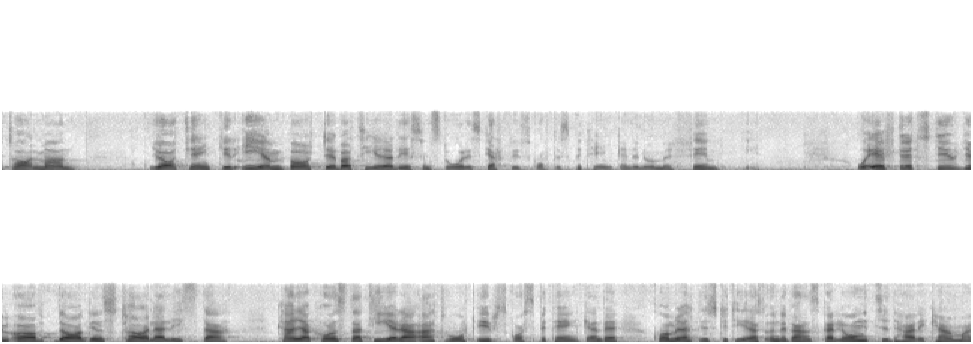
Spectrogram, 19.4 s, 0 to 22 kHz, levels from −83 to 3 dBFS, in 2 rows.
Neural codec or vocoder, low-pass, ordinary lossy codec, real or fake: codec, 16 kHz, 2 kbps, FunCodec, trained on Chinese and English, 25 frames a second; none; none; fake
